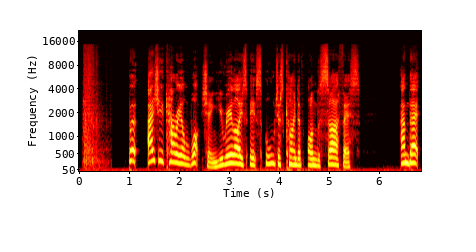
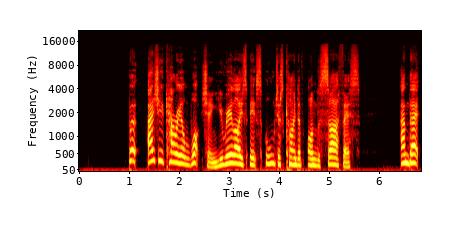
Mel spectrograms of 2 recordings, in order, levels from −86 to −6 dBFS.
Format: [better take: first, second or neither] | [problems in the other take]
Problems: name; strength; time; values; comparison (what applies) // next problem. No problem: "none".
second | footsteps; faint; at the start; peak 15 dB below the speech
